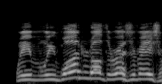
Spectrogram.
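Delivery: ordinary talk, nothing marked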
